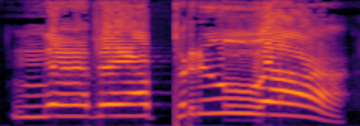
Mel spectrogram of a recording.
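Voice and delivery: very high, slow, drawn-out hail; sudden shout. A narrator's reading. Lookout sighting a ship ahead, shouting. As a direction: stretch it into a lookout's cry. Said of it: "gridò a un tratto il gabbiere".

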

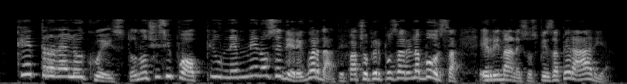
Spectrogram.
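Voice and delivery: high, loud outraged lady; grido indignato. A narrator's reading. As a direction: cry out in shrill-pitched indignation at everyone around. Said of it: "La signora gridò". (grido acuto e indignato)

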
